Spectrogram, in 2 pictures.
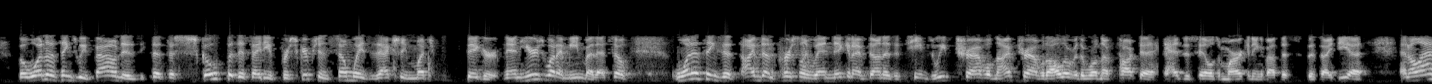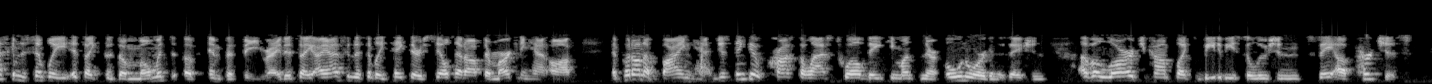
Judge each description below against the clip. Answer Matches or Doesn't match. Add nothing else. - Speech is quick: Matches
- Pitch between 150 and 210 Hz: Matches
